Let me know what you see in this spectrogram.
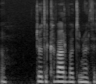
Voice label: "cyfarfod", Welsh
